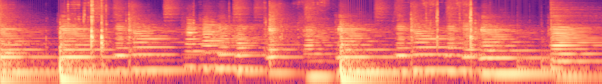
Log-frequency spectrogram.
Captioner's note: buttons clicking into place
